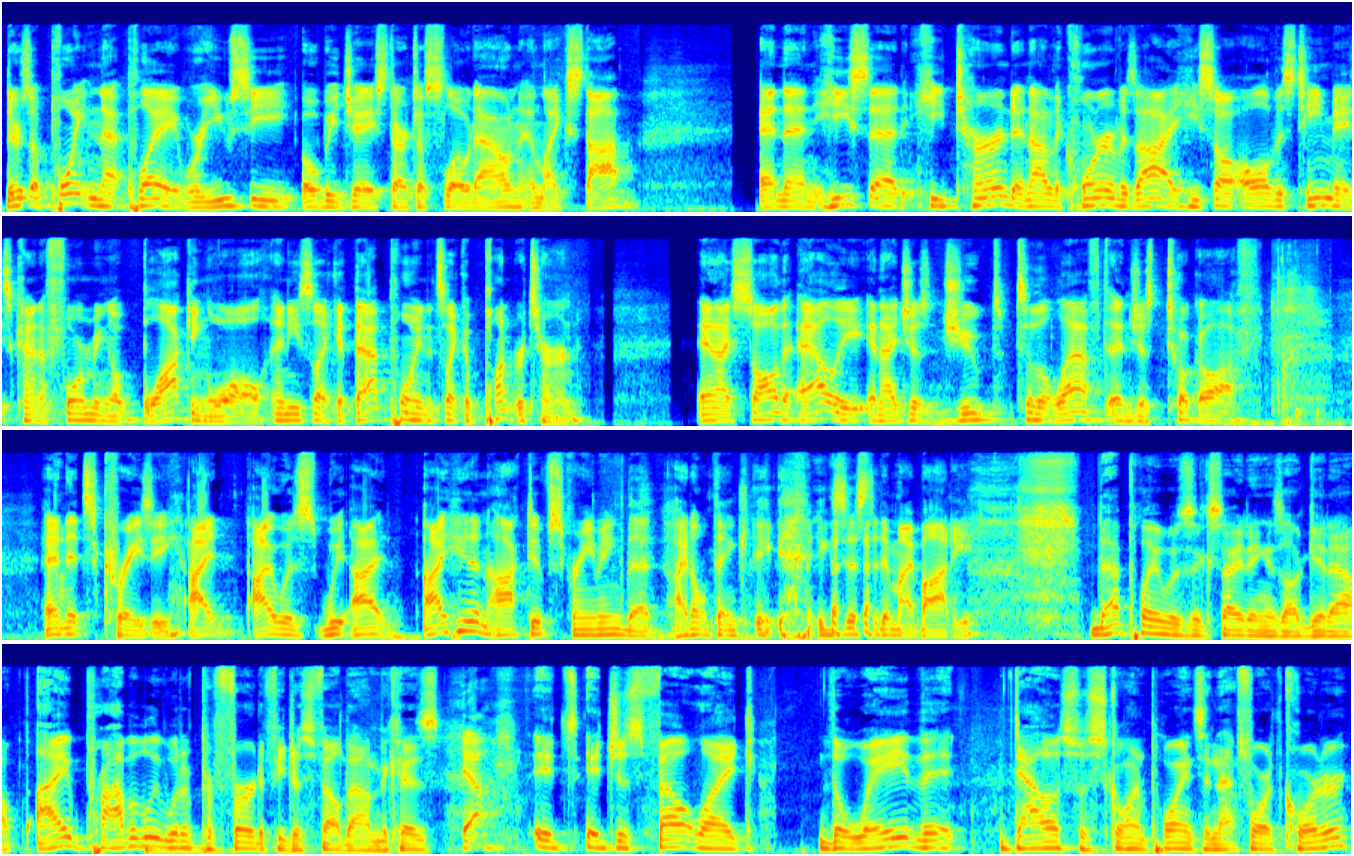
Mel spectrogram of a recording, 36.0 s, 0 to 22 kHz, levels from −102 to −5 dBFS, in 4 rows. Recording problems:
squashed, flat; heavily

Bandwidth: 14 kHz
